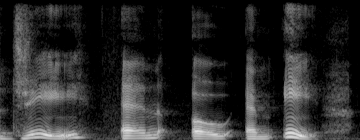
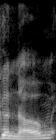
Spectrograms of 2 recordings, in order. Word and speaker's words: gnome: is spelt with a G, N-O-M-E. And it's not pronounced gnome, it's pronounced gnome. And since you don't hear the G, and this is a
